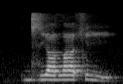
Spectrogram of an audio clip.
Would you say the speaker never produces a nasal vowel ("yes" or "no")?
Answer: yes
